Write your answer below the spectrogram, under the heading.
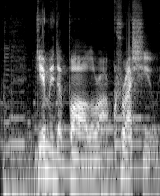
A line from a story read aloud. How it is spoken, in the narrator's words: he said with a sneer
